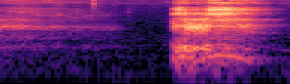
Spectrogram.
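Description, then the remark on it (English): A single abrupt cough with a raspy throat-clearing quality bursts out loud after a moment of quieter, breathy sound, then trails off. “Sorry, I have a little bit of a cough.”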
